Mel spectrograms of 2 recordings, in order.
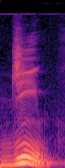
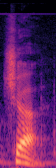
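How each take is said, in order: First: The consonant is a stopped j without air. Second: The consonant lets air escape like ch. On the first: The speaker calls it right. "try not to let any air go through" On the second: The speaker calls it wrong. "Don't say cha"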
